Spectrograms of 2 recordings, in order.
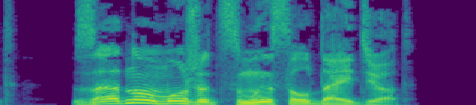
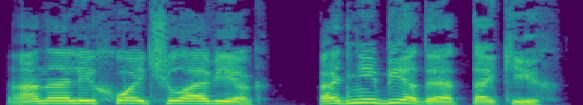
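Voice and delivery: indignant woman; 9 semitones higher than usual. A narrator's reading. Vasilisa objects.

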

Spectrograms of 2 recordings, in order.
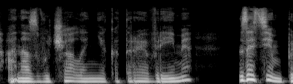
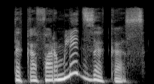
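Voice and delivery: enticing sales voice; 6 semitones higher, 4 dB louder than usual. A narrator's reading. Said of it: "завлекающий голос".

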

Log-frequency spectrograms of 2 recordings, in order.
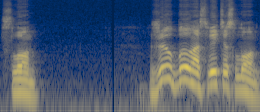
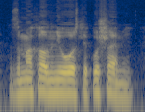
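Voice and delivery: ordinary delivery

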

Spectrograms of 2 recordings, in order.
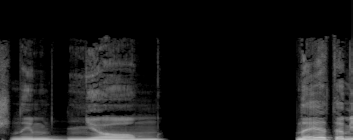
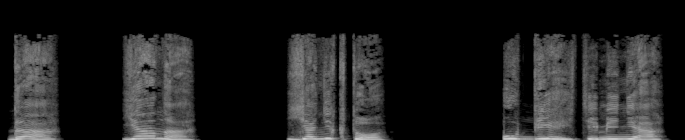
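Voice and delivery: high, desperate prisoner voice; tormented captive woman; 11 semitones higher than usual. A narrator's reading. Prisoner confessing who she is, desperate high voice. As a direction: answer high, rising to a plea.

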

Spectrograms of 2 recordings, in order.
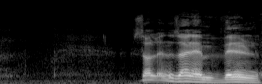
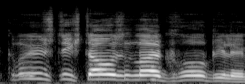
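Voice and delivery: much louder and higher, an overdone friendly hello; forced cheerful greeting; 12 semitones higher, 8 dB louder than usual. Acted. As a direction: greet your wife with a put-on sweetness. Freundliches Gesicht machen.

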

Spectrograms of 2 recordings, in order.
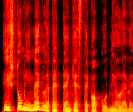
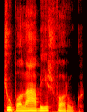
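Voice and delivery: ordinary delivery

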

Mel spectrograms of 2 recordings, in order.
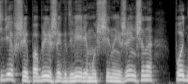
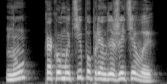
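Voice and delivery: cheeky; 7 semitones higher than usual. A narrator's reading. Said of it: "нахально спросила Шерил".

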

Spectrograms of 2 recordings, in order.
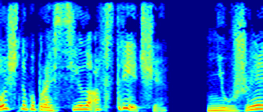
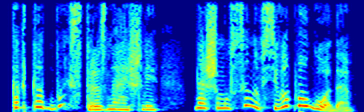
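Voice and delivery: anxious; 8 semitones higher, 4 dB louder than usual. Acted. Жена делится тревогой.

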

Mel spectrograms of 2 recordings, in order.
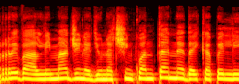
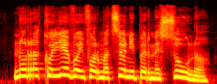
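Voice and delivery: indignant, voice climbing high; raised voice; 7 semitones higher than usual. A narrator's reading. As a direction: voice pitched well up, pressing the denial. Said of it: "dissi alzando la voce".

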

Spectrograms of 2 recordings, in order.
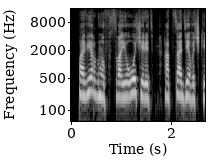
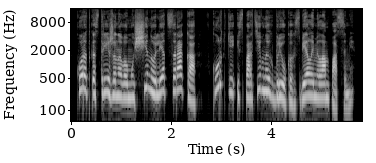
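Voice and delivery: ordinary delivery

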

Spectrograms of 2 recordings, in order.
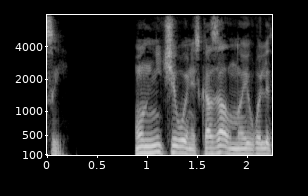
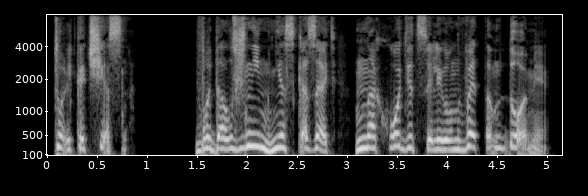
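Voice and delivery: desperate plea; 13 semitones higher than usual. A narrator's reading. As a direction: beg for the truth in a raised pitch. Desperate plea after voice broke. (отчаянная мольба высоким голосом)

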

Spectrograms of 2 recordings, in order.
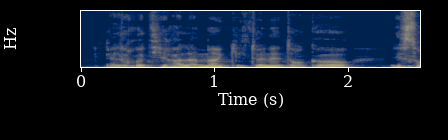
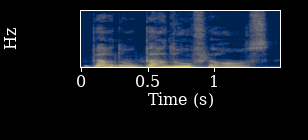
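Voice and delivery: louder, higher plea for forgiveness; cried out; 4 semitones higher, 4 dB louder than usual. A narrator's reading. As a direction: burst out begging pardon. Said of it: "s'écria-t-il".

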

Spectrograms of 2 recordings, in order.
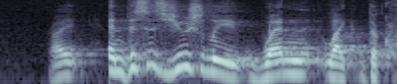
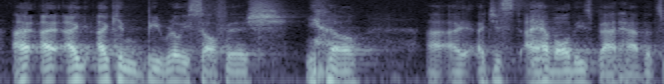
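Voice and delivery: low, softer acted self-admission; self-aware jerk; 8 semitones lower, 4 dB quieter than usual. Someone admitting bad habits, acted low-key resignation. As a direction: list your faults offhand, pitched well down. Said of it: "they know what they are".

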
